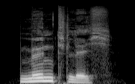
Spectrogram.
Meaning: oral
- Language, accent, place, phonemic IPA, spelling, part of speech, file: German, Germany, Berlin, /ˈmʏntˌlɪç/, mündlich, adjective, De-mündlich.ogg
